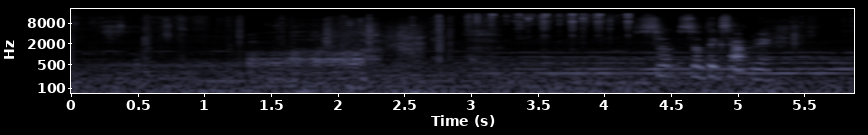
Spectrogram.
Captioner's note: Patrick groaning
